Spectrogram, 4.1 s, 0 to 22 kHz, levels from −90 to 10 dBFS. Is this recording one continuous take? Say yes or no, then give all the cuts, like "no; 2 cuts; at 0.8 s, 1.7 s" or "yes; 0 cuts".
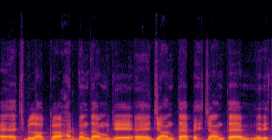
no; 1 cut; at 2.0 s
